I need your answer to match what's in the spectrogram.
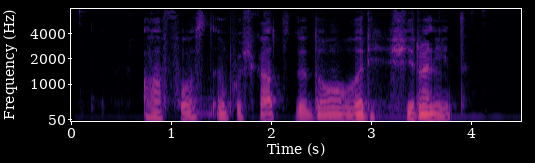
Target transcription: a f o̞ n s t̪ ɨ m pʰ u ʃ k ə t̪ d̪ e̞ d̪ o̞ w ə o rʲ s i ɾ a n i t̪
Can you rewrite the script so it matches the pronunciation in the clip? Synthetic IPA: a f o̞ s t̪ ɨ m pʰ u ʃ k a t̪ d̪ e̞ d̪ o̞ w ə o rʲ ʃ i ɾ ə n i t̪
